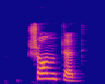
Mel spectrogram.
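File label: "шонтӧд", Komi, female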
